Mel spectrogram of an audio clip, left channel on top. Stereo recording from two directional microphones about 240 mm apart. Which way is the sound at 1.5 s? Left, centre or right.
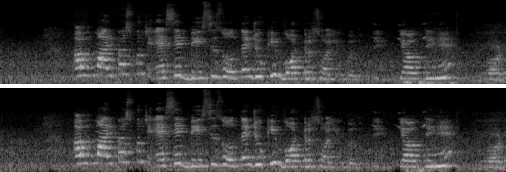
Centre.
